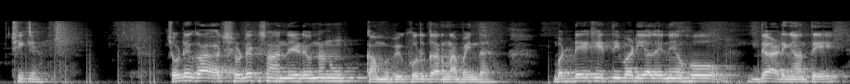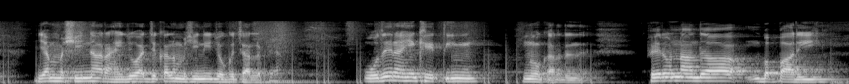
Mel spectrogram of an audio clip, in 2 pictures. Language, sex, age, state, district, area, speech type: Punjabi, male, 18-30, Punjab, Bathinda, rural, spontaneous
